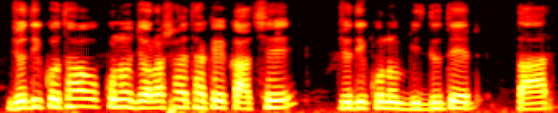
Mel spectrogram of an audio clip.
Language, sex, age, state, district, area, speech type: Bengali, male, 30-45, West Bengal, Birbhum, urban, spontaneous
